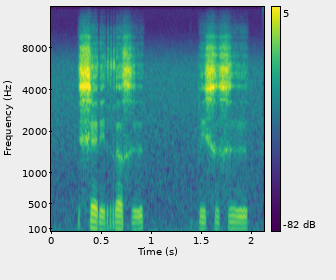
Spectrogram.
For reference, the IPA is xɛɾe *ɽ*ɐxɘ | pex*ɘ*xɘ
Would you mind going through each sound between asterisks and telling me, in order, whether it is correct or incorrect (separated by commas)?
incorrect, correct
